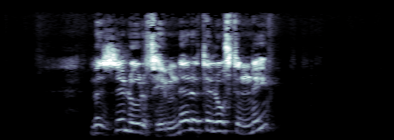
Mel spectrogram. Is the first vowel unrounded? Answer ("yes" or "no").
yes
